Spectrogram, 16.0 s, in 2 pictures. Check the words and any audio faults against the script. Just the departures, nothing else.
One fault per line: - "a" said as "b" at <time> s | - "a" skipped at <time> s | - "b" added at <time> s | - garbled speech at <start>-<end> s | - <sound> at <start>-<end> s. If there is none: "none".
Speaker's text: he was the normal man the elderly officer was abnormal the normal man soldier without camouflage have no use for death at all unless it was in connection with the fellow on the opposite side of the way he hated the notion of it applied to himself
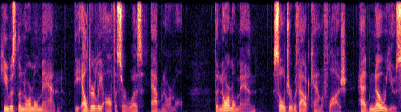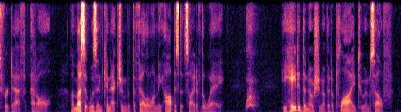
- "have" said as "had" at 7.2 s
- dropout at 11.6-11.6 s
- bark at 12.9-13.2 s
